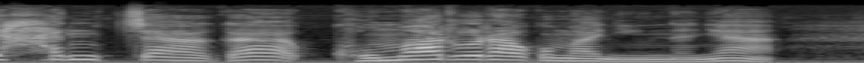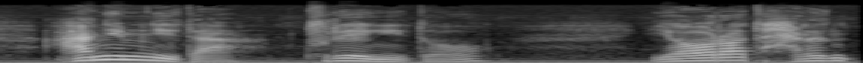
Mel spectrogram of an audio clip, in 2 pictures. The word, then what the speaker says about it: 困る: 여기 입구자에 나무 목자가 이렇게 들어가 있는 이 한자를 일본인들은 고마루라고 읽습니다.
